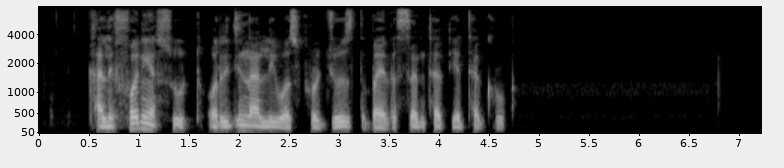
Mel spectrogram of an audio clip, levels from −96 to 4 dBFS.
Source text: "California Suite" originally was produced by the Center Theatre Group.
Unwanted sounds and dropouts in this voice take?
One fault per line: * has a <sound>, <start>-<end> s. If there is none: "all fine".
all fine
